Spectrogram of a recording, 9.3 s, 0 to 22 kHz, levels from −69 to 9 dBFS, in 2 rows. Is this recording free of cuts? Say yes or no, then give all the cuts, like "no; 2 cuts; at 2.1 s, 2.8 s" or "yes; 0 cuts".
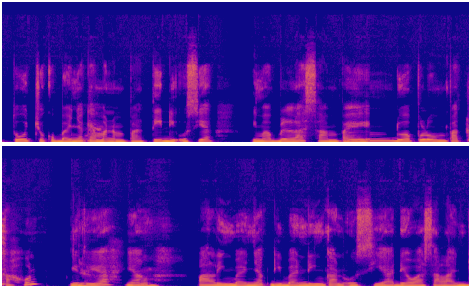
no; 1 cut; at 3.7 s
